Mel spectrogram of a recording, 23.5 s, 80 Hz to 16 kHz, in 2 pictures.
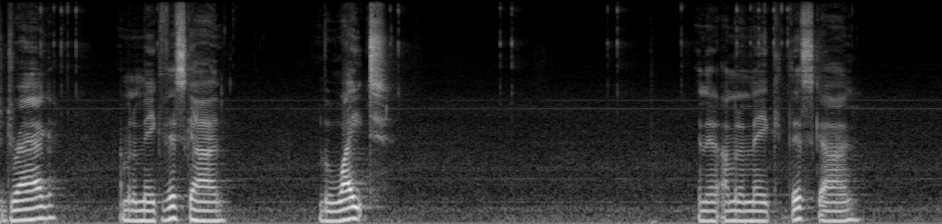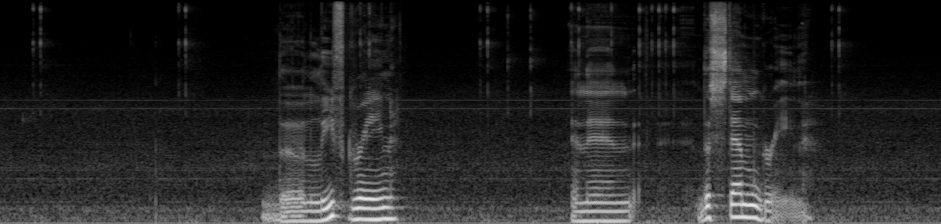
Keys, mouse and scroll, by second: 0.6 click, 0.8 click, 1.9 click, 4.8 click, 6.2 click, 7.5 click, 8.4 shift+click, 9.3 click, 9.5 click, 9.7 click, 12.1 click, 14.0 click, 16.2 click, 17.7 click, 18.1 middle click, 18.8 click, 19.4 shift+click, 19.9 click, 20.1 click, 22.1 click.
